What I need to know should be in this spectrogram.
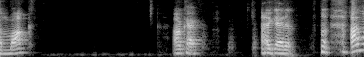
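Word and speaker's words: Mocch: Oh, is it mock? Because it's spelled, M-O-C-C-H, so mock.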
